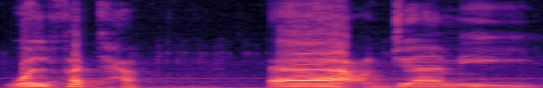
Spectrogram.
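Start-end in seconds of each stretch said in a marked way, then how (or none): 1.4-2.7 slow chanted "أعجمي" gliding over the second hamza; softened second hamza. Shown as a demonstration. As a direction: ease the second hamza of "أعجمي" towards a vowel. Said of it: "الهمزة الثانية مسهلة". (تسهيل الهمزة الثانية في "أعجمي")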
